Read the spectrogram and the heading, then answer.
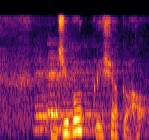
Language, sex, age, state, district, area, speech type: Sanskrit, male, 30-45, West Bengal, North 24 Parganas, urban, spontaneous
